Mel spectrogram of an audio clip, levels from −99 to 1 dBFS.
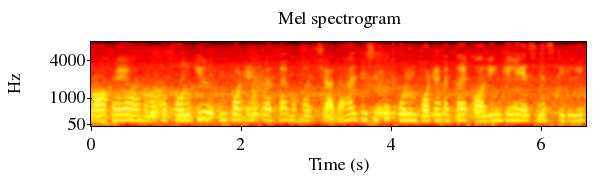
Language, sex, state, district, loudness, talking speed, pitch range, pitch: Hindi, female, Maharashtra, Gondia, -16 LUFS, 210 wpm, 195-210 Hz, 205 Hz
